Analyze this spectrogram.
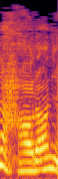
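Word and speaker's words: Haran: 이제 우리 한글이니까 똑같이 하란인데 사람 이름은 우리 한글로 하란이라고 해도 똑같아요. 발음이 하란인데 지명은 하란이 아니고요. 하란입니다. 여기 있어요. 안에서 이 안쪽에서 나오는 발음 자체가 달라요. 이 단어 자체가 히브리 단어 자체가 달라요. 그러니까 사람 이름은 하란이고 지명에는 하란입니다.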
